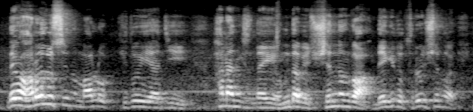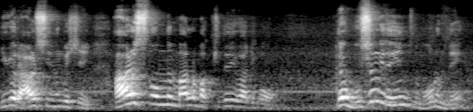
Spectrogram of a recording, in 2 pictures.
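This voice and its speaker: Male pastor, Jeolla accent, fairly high voice, preaching casually in a reverberant sanctuary. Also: warm tone, slight background noise. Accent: Jeolla dialect. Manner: conversational preaching, acting out prayers in first person. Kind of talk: sermon.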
